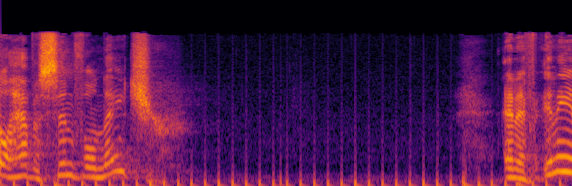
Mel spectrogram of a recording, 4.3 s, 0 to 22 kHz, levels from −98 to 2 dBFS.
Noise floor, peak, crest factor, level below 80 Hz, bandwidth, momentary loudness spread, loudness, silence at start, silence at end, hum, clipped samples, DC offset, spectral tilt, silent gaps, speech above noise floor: -42 dBFS; 0 dBFS; 24 dB; -42 dBFS; 11 kHz; 23 LU; -18 LUFS; 0 s; 0 s; none; under 0.1%; under 0.1%; -1.5 dB/octave; none; 22 dB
